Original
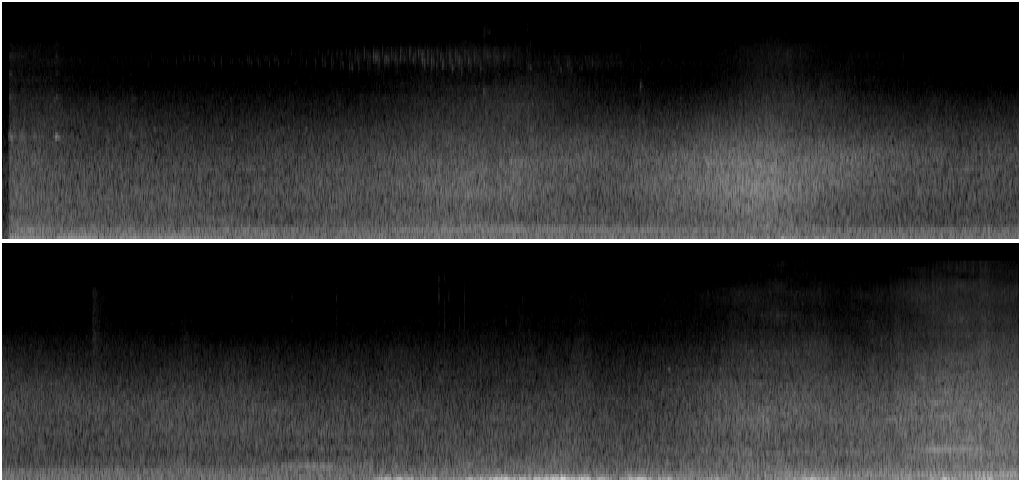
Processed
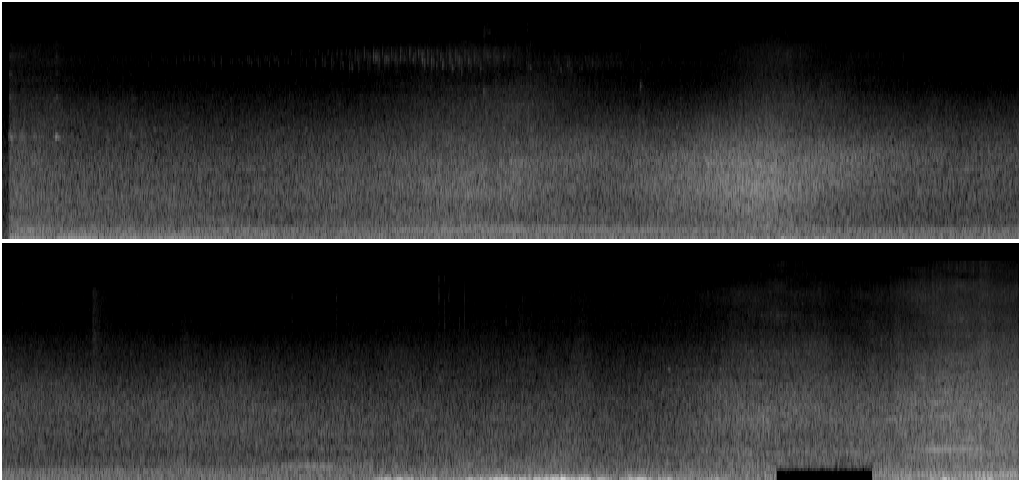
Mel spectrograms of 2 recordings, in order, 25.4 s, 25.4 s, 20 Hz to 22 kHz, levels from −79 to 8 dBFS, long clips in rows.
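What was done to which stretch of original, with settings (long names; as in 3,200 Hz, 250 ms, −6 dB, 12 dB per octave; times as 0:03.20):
0:22.39–0:23.60: Butterworth high-pass 290 Hz 96 dB per octave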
